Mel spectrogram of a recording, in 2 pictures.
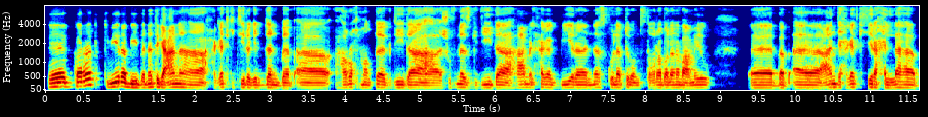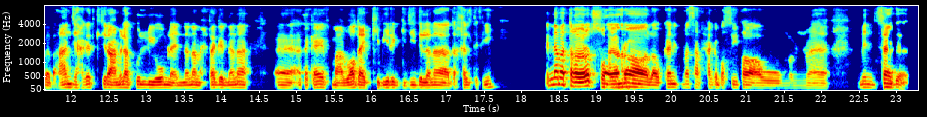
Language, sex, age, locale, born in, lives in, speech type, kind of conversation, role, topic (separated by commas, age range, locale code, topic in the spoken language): Arabic, male, 30-34, ar-EG, Egypt, Germany, conversation, advice, user, إزاي أتعامل مع الإحساس إني مش عارف أنا مين بعد تغييرات كبيرة حصلت في حياتي؟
